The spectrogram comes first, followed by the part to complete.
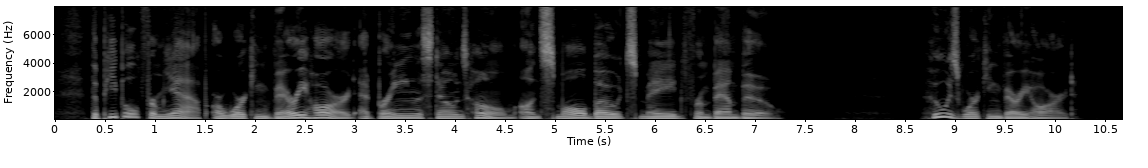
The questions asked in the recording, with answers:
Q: Who is working very hard?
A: The people of Yap are working very hard.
